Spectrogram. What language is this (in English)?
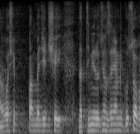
Polish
